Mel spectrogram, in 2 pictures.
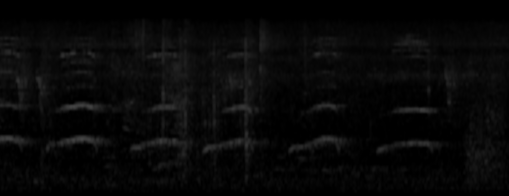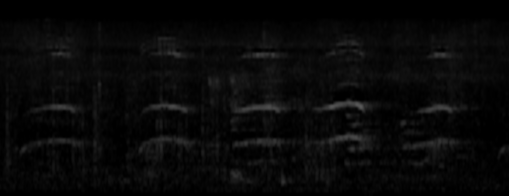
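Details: Tiny baby monkey alone and stuck high in a tree, crying fearfully for its mother: short, arched, tonal wails with bright overtones, repeated about once a second, with faint chirps and outdoor background noise.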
